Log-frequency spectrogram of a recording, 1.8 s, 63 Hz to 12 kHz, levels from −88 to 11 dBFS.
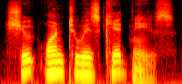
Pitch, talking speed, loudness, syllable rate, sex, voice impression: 110 Hz, 165 wpm, -18 LUFS, 4.4 syllables/s, male, masculine, adult-like, thick, tensed, slightly powerful, clear, halting, calm, mature, friendly, reassuring, wild, kind, slightly modest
